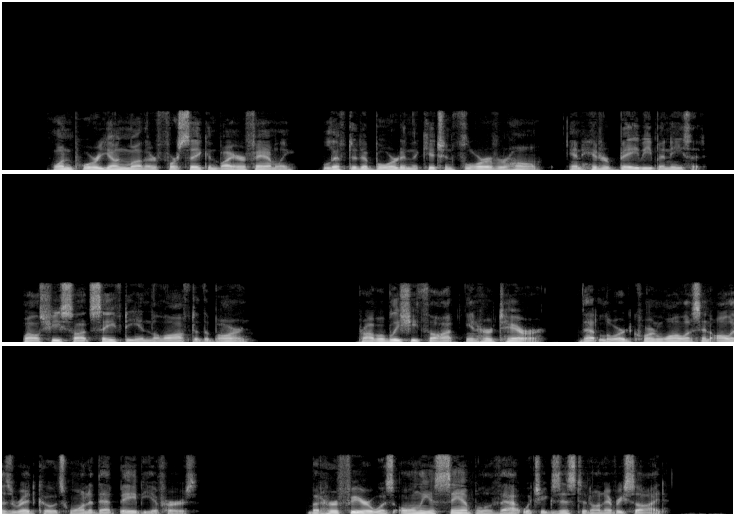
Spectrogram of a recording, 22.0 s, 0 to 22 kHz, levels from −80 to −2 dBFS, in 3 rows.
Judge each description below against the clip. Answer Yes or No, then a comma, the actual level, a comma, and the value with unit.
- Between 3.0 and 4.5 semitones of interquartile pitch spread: Yes, average, 3.8 semitones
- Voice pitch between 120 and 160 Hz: No, low, 105 Hz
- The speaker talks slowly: No, average, 180 wpm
